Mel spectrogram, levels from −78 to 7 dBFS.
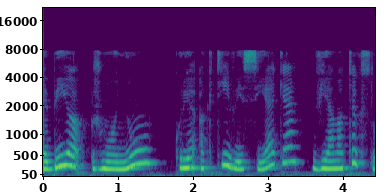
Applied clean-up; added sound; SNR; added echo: none; none; none; none.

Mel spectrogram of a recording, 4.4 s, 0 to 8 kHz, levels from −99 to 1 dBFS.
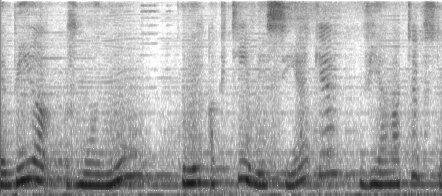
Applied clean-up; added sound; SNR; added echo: neural separator model SepFormer DNS4.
